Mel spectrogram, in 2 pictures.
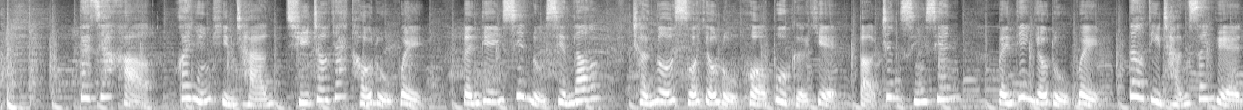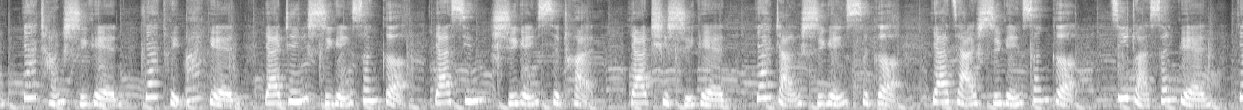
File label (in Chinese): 男声; 衢州鸭头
